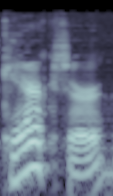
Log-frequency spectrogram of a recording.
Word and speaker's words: character: history right so here pay attention to the word character just like christmas the ch is not it's a hard c sound okay and what do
